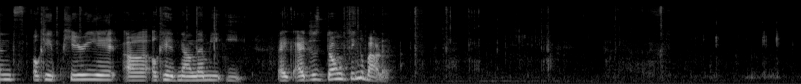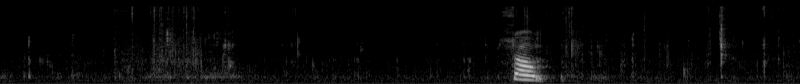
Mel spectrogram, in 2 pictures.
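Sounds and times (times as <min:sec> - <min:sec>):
faint chewing with mouth clicks: 0:04.0 - 0:16.0.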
